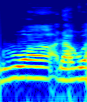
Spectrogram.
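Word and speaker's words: רוּחַ: 그리고 발음도 예를 들어서 루아 우리가 이게 영이라는 말이 루아 후 혹은 루아라고 하는데 원래는 이게 후음이거든요. 루아 이렇게 돼야 되는 거야.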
